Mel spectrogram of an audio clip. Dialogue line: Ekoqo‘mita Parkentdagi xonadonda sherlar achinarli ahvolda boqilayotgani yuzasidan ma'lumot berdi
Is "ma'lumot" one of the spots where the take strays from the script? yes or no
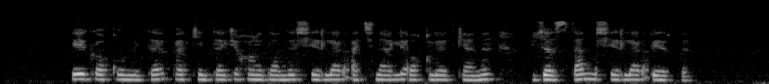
yes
